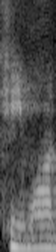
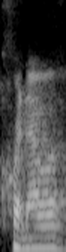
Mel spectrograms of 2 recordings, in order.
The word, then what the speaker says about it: quinoa: a problem um lentils quinoa that's pronounced quinoa not quinoa as i heard someone say the other day um endemoline beans navy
